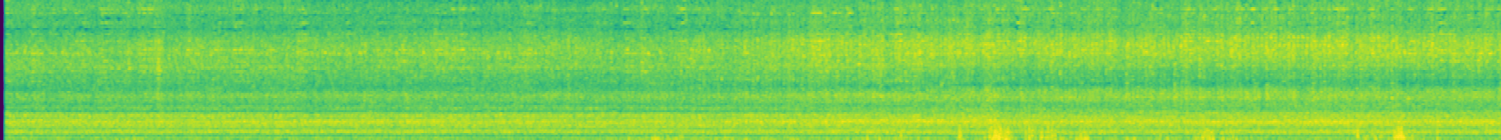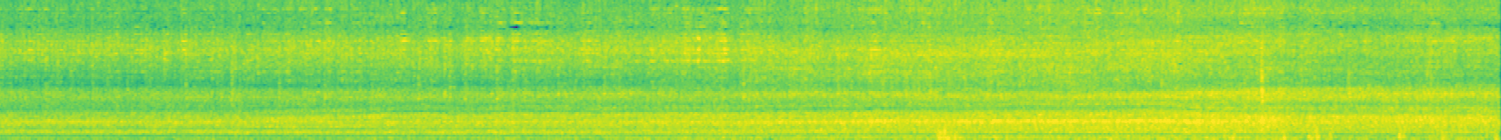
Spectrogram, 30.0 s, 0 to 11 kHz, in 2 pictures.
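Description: Allis-Chalmers 180 tractor engine running steadily under load, pulling a Hesston 5530 round baler as it picks up hay. It grows louder as the rig comes closer, with a few short knocks.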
